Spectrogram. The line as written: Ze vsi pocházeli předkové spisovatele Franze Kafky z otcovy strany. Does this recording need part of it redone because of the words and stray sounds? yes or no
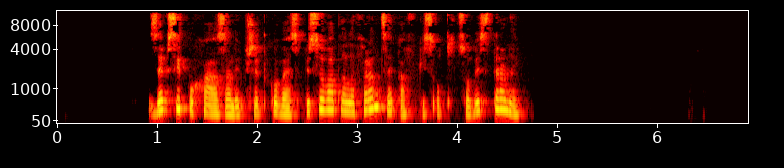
no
